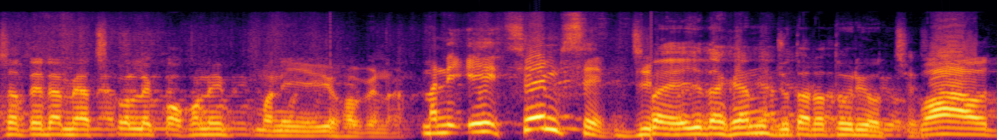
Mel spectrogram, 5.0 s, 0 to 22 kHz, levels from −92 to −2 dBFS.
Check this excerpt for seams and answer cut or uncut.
cut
